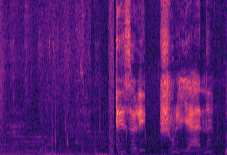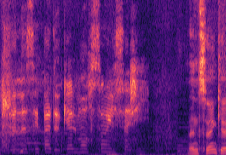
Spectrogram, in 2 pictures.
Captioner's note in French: voix de robot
